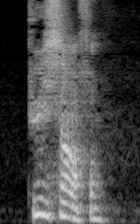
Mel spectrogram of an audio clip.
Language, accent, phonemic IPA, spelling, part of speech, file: French, Canada, /pɥi sɑ̃ fɔ̃/, puits sans fond, noun, LL-Q150 (fra)-puits sans fond.wav
- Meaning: money pit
